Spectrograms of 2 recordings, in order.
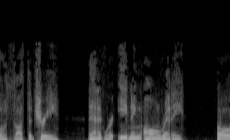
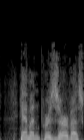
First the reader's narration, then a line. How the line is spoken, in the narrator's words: cried the young ladies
